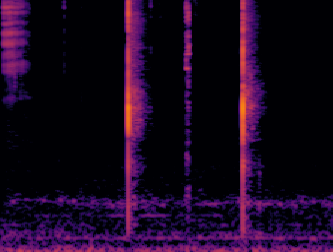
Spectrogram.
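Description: Pliers snip a cable tie with a sharp click.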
